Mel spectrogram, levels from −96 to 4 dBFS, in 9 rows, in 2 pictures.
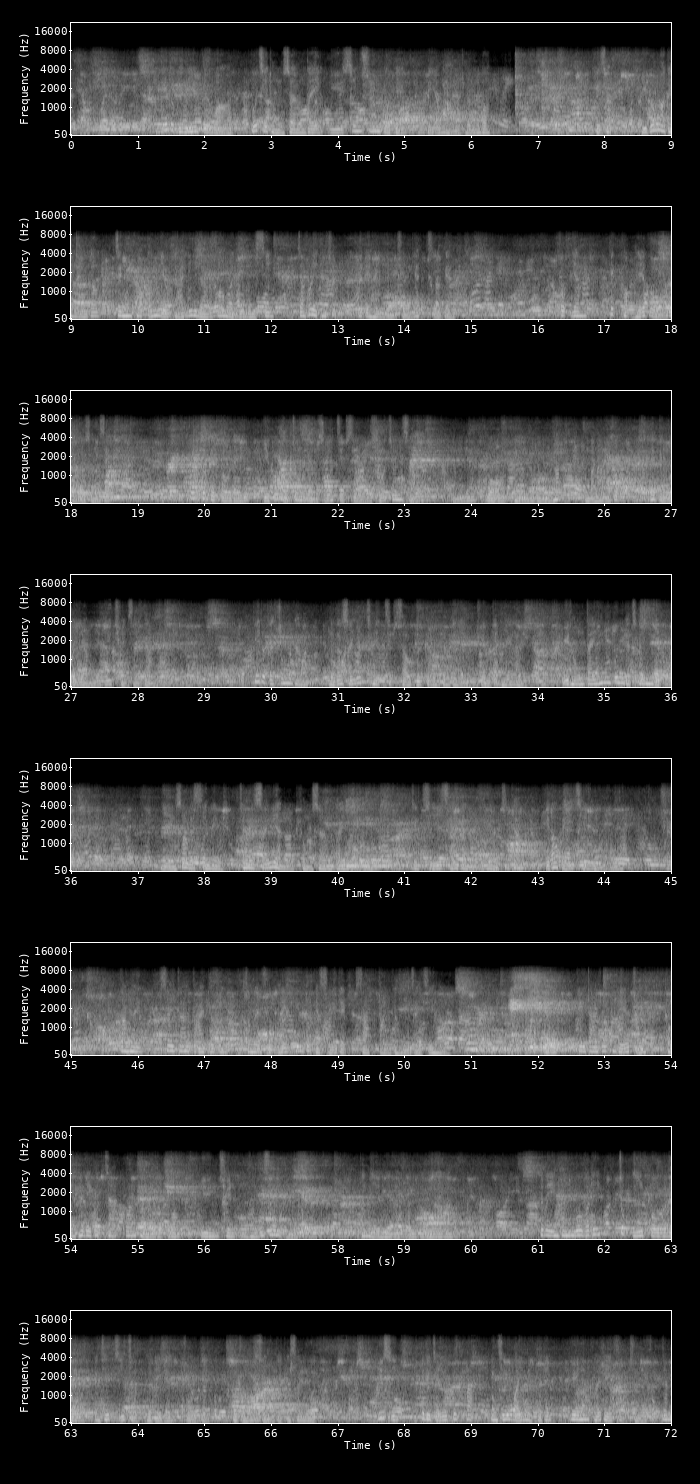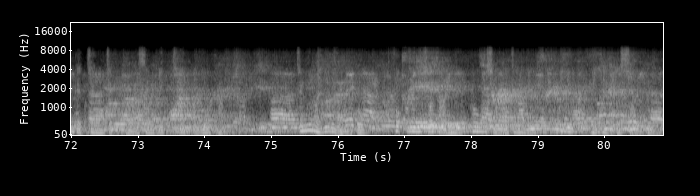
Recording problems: garbled, watery; slightly; nothing above 8 kHz
chatter from many people; very loud; throughout; 2 dB above the speech

